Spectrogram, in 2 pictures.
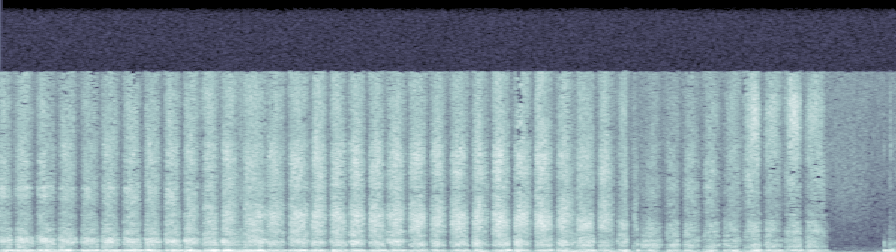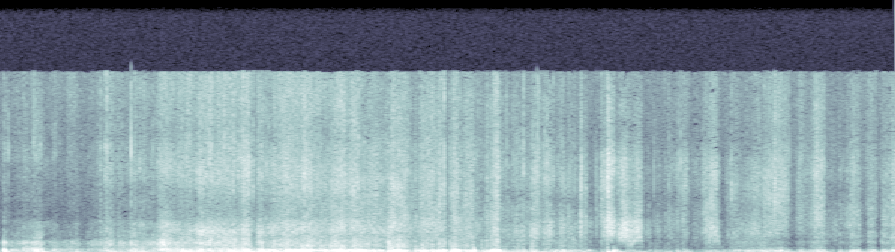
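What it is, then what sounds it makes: Foam microphone windscreen, scratched. Fingernails of both hands scratch fast and hard across the top and sides of a soft, porous black foam windscreen covering a large black condenser microphone on a stand, over its hollow grille. A dense, rapid rasping of about three strokes per second rides on heavy low handling rumble, with almost no high end. It drops out briefly near the middle, then returns louder and rougher.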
